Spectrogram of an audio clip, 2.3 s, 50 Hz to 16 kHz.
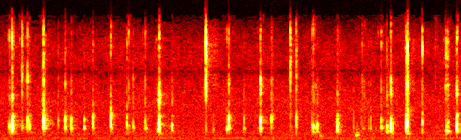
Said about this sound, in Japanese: めちゃくちゃいい音するやろ。My keyboard makes such a nice sound. The current switches I use areGateron Black Ink V2s with a 60 gram spring inside, but I think I'm gonna go somewhere lighter this time. 60 grams still feels a little too heavy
